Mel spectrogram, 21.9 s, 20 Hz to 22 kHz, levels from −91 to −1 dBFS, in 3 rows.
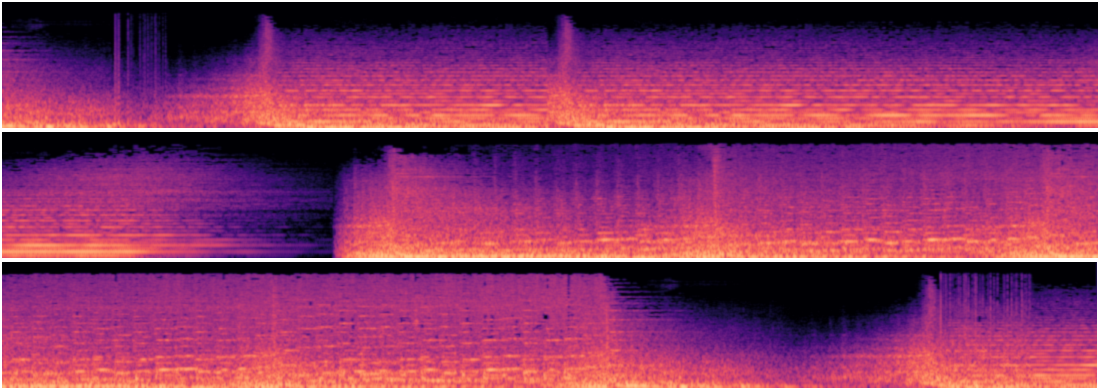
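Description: A gritty burst of crackle tears across the audio from 0.75 to 1.09 s, and a longer, denser one returns from 20.87 to 21.47 s near the end. Both are processor overload crackle. The system couldn't finish its audio buffers on time, and the pattern suggests very short ones of a few milliseconds each. Dozens of deadlines were missed in a row in the first burst and roughly twice as many in the second. Each missed buffer was skipped outright, leaving a hard-edged hole, and those rapid-fire holes merge into the tearing texture. Between 3.62 and 5.62 s there is a small blip, and the preceding stretch plays again, adding about 2.0 s to the running time. This is a stream segment repeated: the player fetched or queued the same segment twice, so it jumped back and replayed it, with the blip marking the seam.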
